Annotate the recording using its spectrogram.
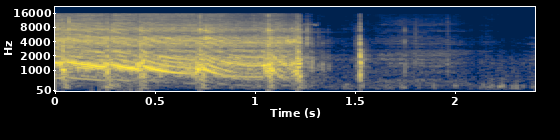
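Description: Cordless drill driving a wood screw through a bench vise's mounting foot into a timber, its motor whine dropping in pitch as the screw goes home under load, then stopping a little over a second in. A single short click follows.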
